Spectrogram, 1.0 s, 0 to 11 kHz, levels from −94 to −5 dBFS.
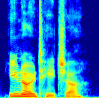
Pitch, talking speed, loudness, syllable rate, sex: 185 Hz, 180 wpm, -17 LUFS, 4.8 syllables/s, female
